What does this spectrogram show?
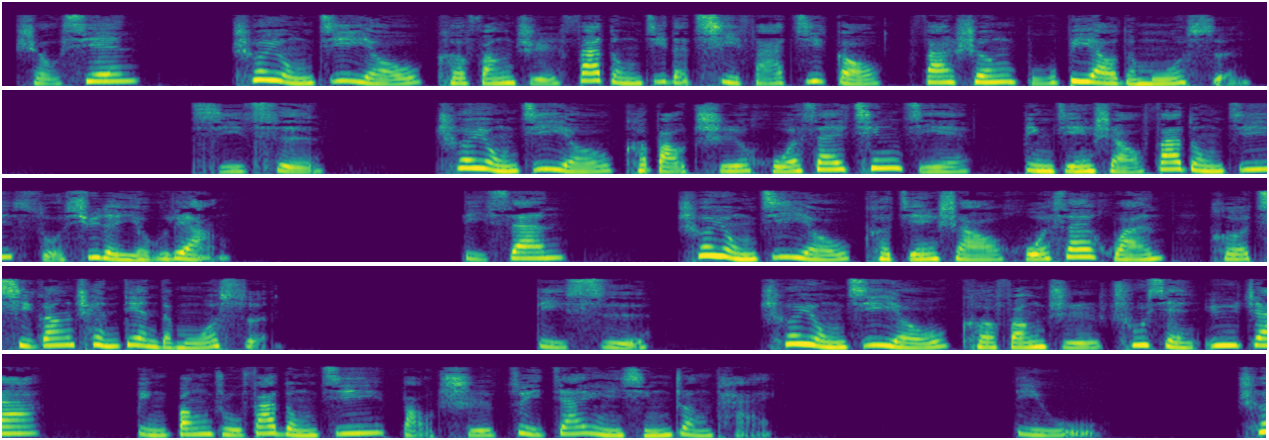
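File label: Chinese, female, various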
